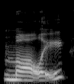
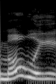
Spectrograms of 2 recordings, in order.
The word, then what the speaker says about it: moly: And for those of you who don't know, it's actually pronounced Molly. Um, but the joke holy mol holy moly is based on the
